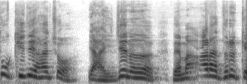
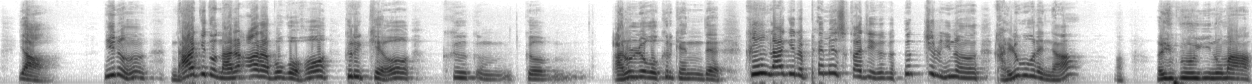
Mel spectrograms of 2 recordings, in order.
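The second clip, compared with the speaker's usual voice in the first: ordinary talk, nothing marked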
